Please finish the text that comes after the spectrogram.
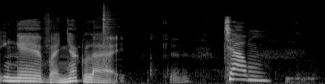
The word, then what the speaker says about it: chồng: Chồng, Chồng, chồng, chồng, chồng, chồng. This is pronounced with a falling tone.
